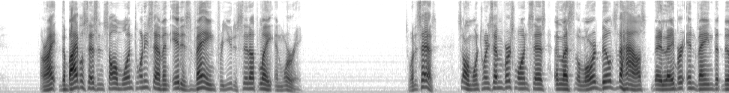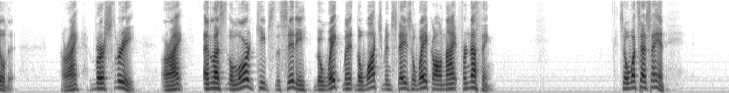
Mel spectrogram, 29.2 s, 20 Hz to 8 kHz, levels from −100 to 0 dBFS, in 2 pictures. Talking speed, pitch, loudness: 140 wpm, 145 Hz, -21 LUFS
